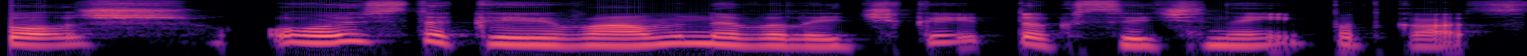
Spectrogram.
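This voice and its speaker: In a very clean recording with a silent background and a dry, close sound with no echo, a woman speaks at a medium pitch with ordinary variation. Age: 20s. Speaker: podcast host. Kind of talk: casual monologue. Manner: animated.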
